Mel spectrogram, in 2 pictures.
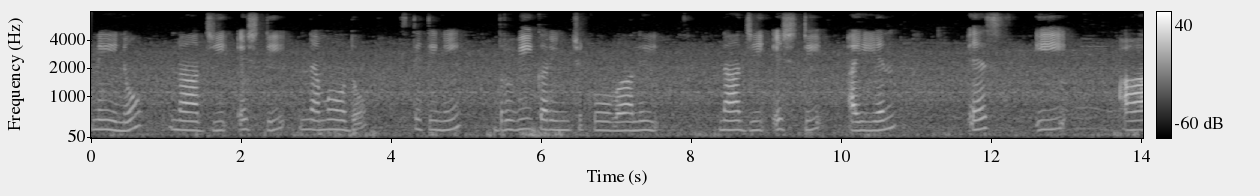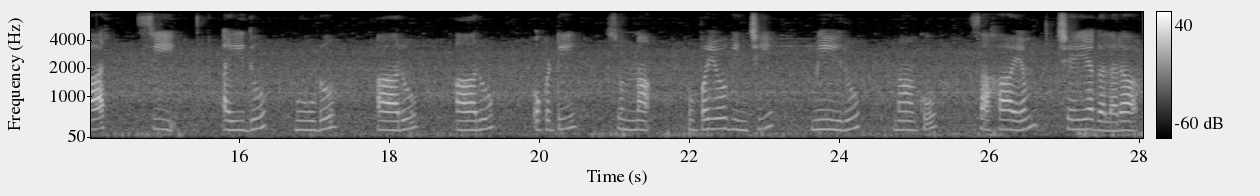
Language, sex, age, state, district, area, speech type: Telugu, female, 18-30, Andhra Pradesh, Nellore, urban, read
